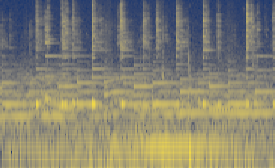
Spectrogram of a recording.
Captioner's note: collar bells tinkling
